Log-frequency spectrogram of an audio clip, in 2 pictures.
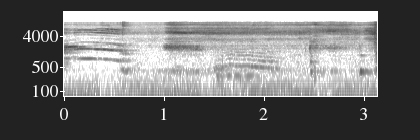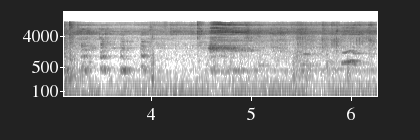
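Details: Siberian Husky puppy whining while two Labradors, Maddie and Roxie, react; thin high whines and squeaky rising cries come in short bursts, with people talking nearby.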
